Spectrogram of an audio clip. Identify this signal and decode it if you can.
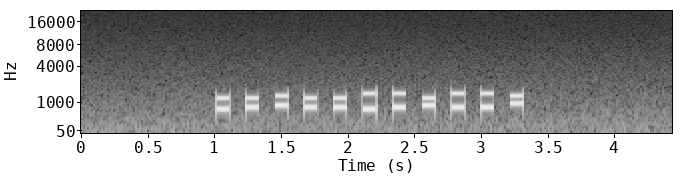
DTMF, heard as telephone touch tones, dialled by machine, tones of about 100 ms. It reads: 14844367660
